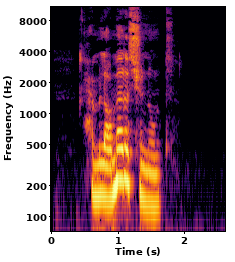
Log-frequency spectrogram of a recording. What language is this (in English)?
Kabyle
